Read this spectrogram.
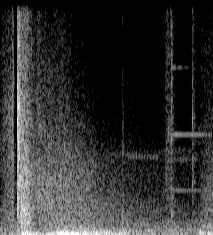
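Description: A gunshot rings out and echoes away.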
